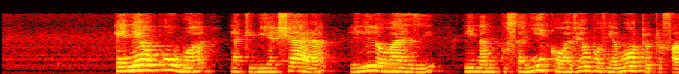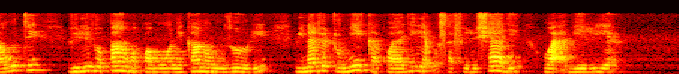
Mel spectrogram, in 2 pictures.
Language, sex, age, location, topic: Swahili, female, 25-35, Dar es Salaam, finance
